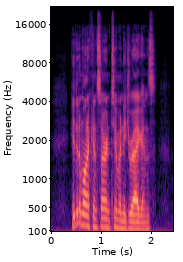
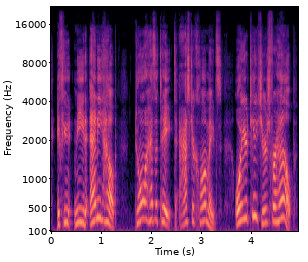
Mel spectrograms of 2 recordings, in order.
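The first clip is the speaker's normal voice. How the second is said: lightly voiced higher, gentle teacher; a hint of a caring teacher, higher up; kind teacher Sunny; 8 semitones higher than usual. Teacher Sunny reassuring her new student, lightly higher voice.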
